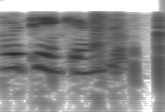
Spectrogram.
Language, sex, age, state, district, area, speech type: Marathi, female, 18-30, Maharashtra, Wardha, rural, conversation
